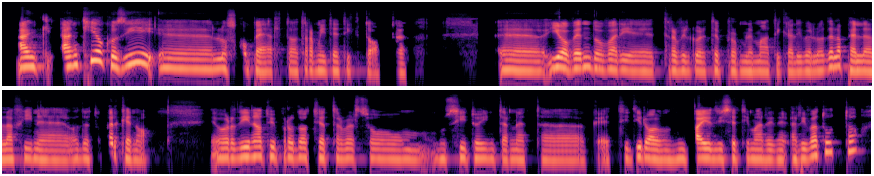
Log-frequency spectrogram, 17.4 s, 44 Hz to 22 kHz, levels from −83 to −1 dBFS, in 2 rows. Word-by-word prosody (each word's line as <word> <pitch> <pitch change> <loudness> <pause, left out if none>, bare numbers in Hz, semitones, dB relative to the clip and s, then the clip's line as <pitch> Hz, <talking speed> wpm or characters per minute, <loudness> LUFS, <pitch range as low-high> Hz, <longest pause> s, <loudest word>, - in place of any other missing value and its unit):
Anch 190 +1 +5
anch'io 215 +10 +6
così, 220 +4 +4
ehm, 160 -1 -1
l'ho 165 0 0
scoperto 135 -2 -2
tramite 140 0 -2
TikTok. 135 +1 -7 0.9
Ehm, 145 -2 0
io 180 +1 +7
avendo 165 +1 +3
varie, 140 -4 -1
tra 145 +1 -2
virgolette, 140 +1 -3
"problematiche" 135 -2 -4
a 130 - 0
livello 140 +1 -2
della 185 +5 +2
pelle 140 -4 +2
alla 135 0 +2
fine 135 -3 -3
ho 130 +2 -5
detto: 140 -1 -6
"Perché 215 -10 +1
no?" 130 -1 -6 0.5
E - - -6
ho - - 0
ordinato 160 +3 +3
i 160 - 0
prodotti 155 0 -1
attraverso 140 -1 -3
un 135 +2 -7
un 140 0 -5
sito 145 +1 -1
internet 130 -2 -5
che, - - -7
ti - - -8
dirò, 140 -1 +2
un 130 0 -4
un 140 0 -3
paio 145 -1 +7
di 140 0 -2
settimane 140 -1 0
re 130 0 -4
arriva 140 +5 +1
tutto; 230 +5 -2
140 Hz, 160 wpm, -24 LUFS, 135-160 Hz, 0.9 s, io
